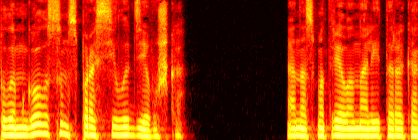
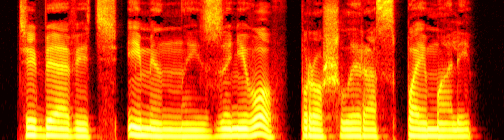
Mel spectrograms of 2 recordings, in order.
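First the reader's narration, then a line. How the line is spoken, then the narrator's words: Calm reminder. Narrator (Russian): спокойно напомнил Сокол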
